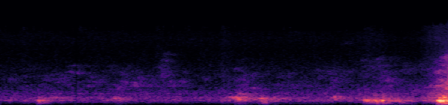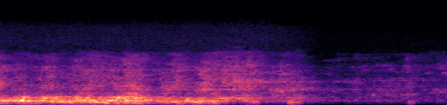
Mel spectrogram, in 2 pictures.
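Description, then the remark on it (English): An airplane passes overhead, a low steady rumble that swells abruptly into a loud, broad roar for several seconds, then eases back to a faint drone. “Feel the space of the airplane flying over and the people in it.”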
